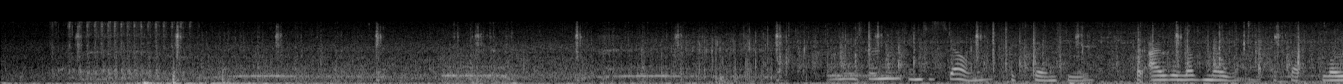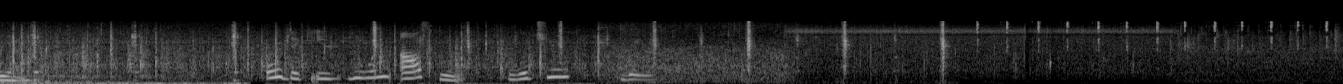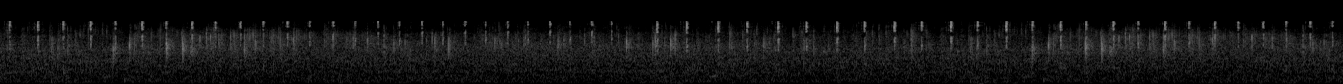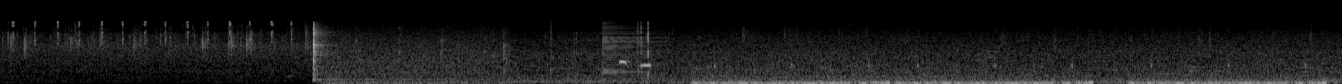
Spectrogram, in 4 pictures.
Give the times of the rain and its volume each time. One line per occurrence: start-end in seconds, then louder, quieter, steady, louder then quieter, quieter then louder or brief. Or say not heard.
0.0-53.6 quieter.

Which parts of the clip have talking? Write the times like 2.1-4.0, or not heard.
8.3-13.8, 16.1-20.0.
